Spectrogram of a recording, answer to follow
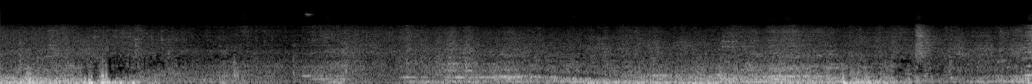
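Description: Freight train cars (covered hoppers and boxcars) rolling past, their steel wheels rumbling steadily on the rails. There is a sharp knock about a second in and a quieter stretch a few seconds later.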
